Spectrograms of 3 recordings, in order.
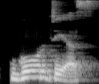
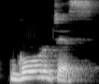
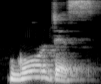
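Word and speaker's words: gorgeous: religious contagious prestigious গর্জিয়াস আমরা সাধারণত একে বলি গর্জিয়াস যা সঠিক নয় এর উচ্চারণ হবে গর্জেস গর্জেস আউটরেজেস এডভান্টেজেস নসেস gases dear viewers I ও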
